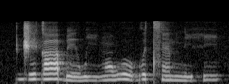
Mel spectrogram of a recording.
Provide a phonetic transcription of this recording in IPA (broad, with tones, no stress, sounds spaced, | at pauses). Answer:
d͡ʒ e˦ ɡ aː˦ ɓ eː˨ w iː˨ ŋ ɔ̃˧ w oː˦˨ ɡʷ e˦ t s ɛ̃˧ m n i˨ h i˦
